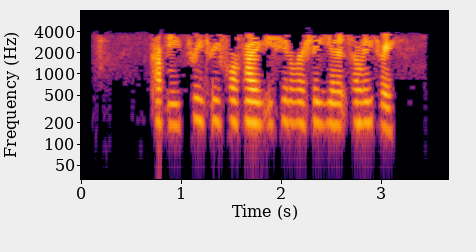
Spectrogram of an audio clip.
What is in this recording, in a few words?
Fire Departments Mesa Simulcast; TOPAZ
